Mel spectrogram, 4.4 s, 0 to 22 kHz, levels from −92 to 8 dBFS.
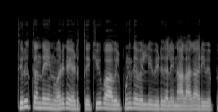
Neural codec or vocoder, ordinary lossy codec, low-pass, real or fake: none; none; none; real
